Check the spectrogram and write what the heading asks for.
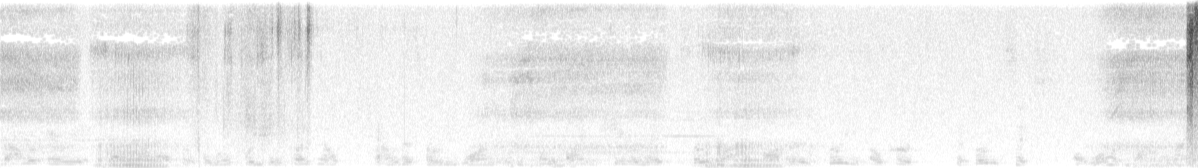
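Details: Two fluttering snores about six seconds apart over hissing background with short noise bursts, loud enough to wake the listener; snoring during sleep.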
